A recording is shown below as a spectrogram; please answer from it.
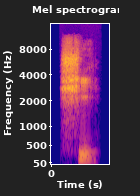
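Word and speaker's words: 嘻: And XI, pronounced like shi, which connects the whole body.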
